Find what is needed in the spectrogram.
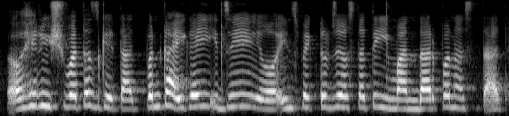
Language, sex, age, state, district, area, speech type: Marathi, female, 18-30, Maharashtra, Wardha, rural, spontaneous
